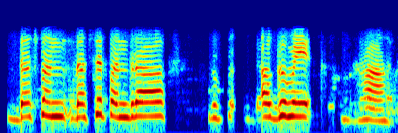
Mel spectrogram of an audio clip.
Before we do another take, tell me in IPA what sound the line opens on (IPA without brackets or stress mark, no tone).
d̪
